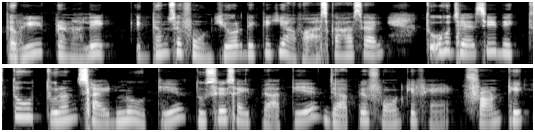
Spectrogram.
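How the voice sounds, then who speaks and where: A woman's voice: mid-range voice, normal speed, warm tone, dry recording. A woman narrating a romance story in a casual, chatty way.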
